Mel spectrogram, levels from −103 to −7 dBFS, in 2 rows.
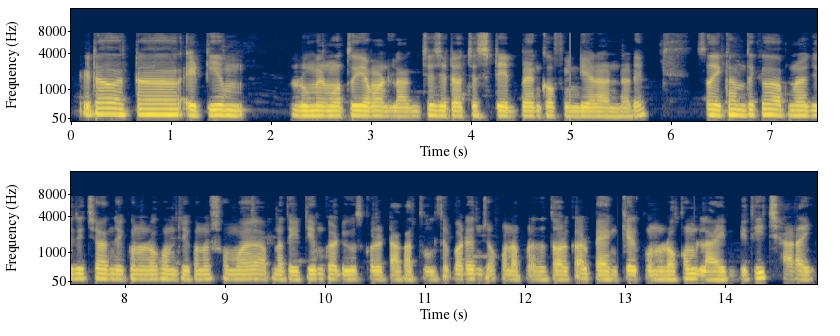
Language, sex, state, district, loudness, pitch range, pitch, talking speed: Bengali, male, West Bengal, Kolkata, -17 LUFS, 110-130 Hz, 120 Hz, 190 wpm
